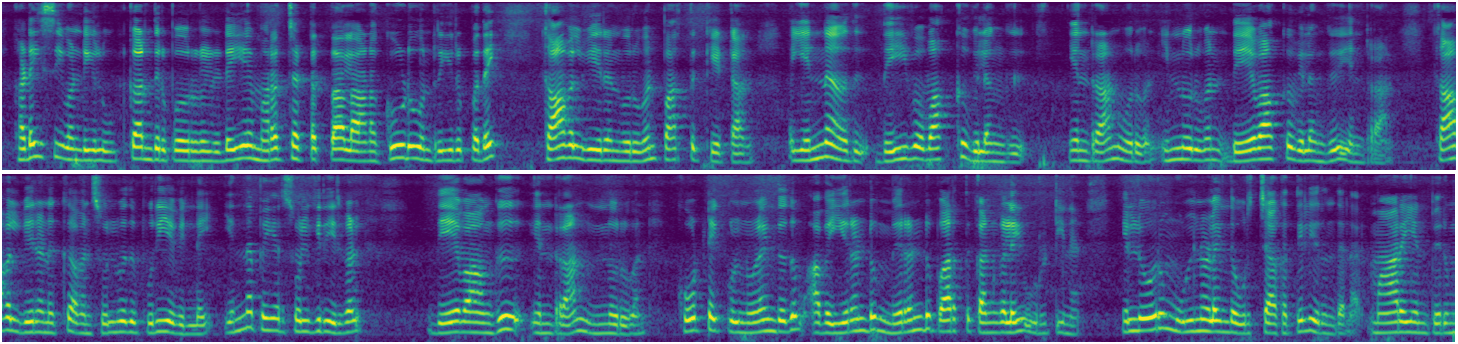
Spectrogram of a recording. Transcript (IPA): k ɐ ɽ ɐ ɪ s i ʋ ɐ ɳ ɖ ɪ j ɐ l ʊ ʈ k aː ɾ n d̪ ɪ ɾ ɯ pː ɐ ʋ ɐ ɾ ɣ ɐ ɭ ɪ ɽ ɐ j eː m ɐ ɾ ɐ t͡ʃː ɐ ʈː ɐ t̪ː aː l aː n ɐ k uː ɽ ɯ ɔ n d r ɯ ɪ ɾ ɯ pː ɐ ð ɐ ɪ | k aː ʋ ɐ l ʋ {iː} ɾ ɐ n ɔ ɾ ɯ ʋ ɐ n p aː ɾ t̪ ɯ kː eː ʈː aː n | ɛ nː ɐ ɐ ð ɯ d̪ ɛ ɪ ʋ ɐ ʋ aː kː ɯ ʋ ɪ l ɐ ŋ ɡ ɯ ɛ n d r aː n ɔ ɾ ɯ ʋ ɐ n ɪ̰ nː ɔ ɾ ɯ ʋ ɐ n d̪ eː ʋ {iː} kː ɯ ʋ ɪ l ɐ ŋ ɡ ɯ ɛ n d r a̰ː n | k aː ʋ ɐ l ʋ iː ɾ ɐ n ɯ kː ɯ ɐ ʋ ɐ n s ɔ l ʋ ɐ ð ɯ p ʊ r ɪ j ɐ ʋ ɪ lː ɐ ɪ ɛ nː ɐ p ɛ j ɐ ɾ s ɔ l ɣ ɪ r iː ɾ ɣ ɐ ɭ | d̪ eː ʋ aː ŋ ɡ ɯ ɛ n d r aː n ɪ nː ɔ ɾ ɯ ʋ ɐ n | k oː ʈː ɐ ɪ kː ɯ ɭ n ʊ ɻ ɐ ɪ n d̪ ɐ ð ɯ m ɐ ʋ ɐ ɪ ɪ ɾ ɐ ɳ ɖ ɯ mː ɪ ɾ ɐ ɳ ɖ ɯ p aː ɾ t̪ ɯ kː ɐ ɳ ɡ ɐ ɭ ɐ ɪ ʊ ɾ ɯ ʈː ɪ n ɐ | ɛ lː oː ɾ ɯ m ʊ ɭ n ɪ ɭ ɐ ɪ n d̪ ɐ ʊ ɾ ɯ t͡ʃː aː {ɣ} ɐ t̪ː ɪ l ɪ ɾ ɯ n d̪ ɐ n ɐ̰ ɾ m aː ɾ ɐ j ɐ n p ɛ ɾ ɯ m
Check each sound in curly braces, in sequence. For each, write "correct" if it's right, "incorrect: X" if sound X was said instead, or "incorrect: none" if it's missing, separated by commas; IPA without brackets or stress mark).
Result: correct, incorrect: aː, correct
